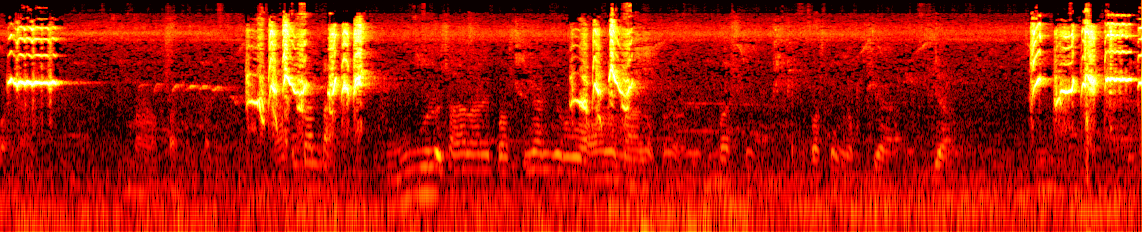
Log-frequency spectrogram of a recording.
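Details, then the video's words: Oriental magpie-robin, kacer, singing steadily in a training and trigger recording: an opening clear whistle, then spaced bursts of scratchy, buzzy phrases, with faint soft low warbling between them and a lively whistled finale. "masteran pancingan burung kacer gacor isian bongkar"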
